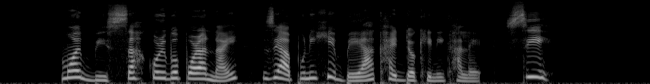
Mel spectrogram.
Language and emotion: Assamese, disgusted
